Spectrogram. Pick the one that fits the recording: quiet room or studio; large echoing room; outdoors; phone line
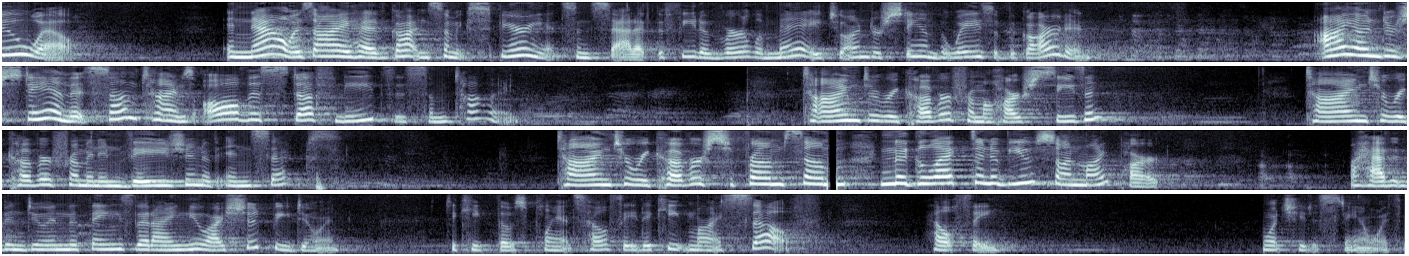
large echoing room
